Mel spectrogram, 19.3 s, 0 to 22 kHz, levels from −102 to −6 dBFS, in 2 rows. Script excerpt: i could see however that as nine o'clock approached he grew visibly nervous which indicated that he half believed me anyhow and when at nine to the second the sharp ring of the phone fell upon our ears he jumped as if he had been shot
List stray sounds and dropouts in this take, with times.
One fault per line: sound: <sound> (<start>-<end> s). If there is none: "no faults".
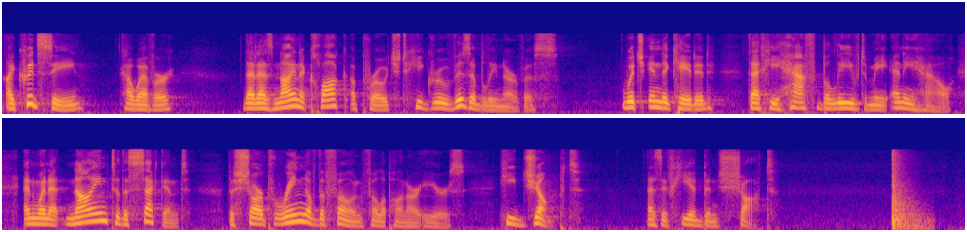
sound: thud (18.5-19.0 s)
